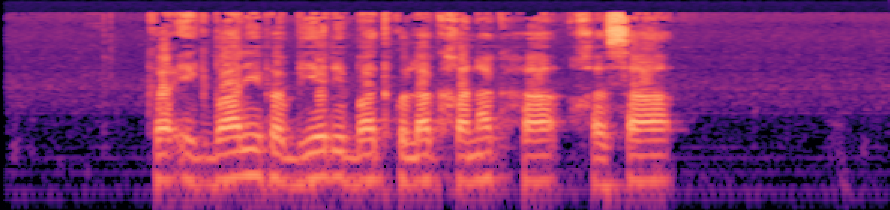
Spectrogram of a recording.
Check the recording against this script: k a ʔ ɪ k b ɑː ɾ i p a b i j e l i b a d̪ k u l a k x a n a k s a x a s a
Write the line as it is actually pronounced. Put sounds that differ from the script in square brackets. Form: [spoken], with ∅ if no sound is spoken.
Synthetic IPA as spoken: k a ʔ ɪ k b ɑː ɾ i p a b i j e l i b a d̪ k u l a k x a n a k [h] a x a s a

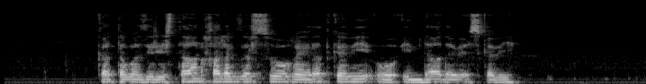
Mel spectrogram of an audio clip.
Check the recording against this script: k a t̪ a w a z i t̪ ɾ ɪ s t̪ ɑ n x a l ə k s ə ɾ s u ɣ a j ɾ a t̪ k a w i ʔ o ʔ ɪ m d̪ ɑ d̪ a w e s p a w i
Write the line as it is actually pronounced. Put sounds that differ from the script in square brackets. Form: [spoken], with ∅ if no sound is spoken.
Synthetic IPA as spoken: k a t̪ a w a z i [∅] ɾ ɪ s t̪ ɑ n x a l ə k [z] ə ɾ s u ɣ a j ɾ a t̪ k a w i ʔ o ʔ ɪ m d̪ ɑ d̪ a w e s [k] a w i

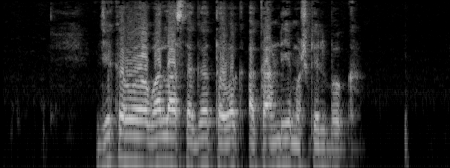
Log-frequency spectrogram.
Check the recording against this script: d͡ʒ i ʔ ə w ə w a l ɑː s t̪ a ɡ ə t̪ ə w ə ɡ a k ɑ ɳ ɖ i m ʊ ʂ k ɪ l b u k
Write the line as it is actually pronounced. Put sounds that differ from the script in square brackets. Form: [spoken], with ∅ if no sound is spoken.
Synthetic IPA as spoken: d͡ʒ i [k] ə w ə w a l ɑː s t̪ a ɡ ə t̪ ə w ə [k] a k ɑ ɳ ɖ i m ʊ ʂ k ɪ l b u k

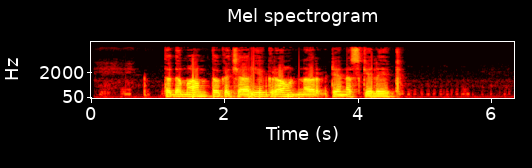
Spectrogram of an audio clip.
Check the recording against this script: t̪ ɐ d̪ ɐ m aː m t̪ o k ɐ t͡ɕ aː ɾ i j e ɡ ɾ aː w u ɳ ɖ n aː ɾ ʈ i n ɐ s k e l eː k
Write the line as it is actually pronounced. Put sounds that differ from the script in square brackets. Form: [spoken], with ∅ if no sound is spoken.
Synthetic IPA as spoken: t̪ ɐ d̪ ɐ m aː m t̪ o k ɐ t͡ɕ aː ɾ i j e ɡ ɾ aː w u ɳ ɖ n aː ɾ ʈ [e] n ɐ s k e l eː k

